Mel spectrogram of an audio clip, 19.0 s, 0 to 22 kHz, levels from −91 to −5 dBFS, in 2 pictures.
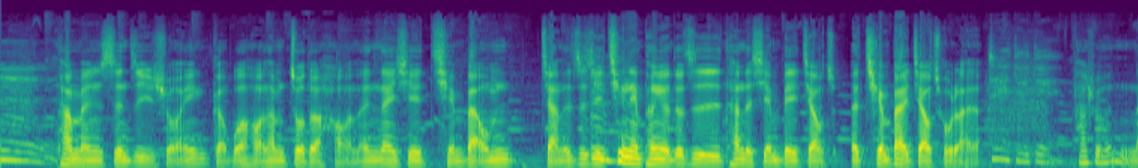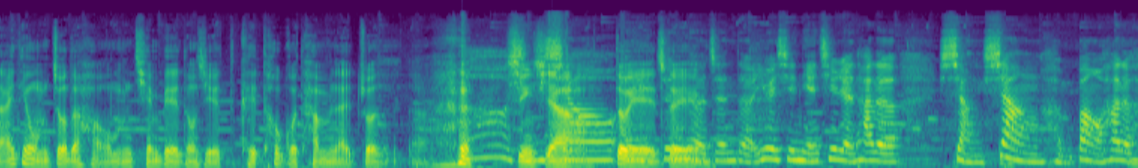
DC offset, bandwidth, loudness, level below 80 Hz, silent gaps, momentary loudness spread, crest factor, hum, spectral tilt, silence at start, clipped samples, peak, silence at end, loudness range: under 0.1%; 15.5 kHz; -16 LUFS; -46 dBFS; none; 11 LU; 16 dB; none; -4.5 dB/octave; 0 s; under 0.1%; 0 dBFS; 0 s; 6 LU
